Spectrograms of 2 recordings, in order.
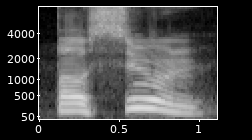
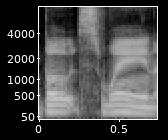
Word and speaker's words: boatswain: and bought this uh what they say is pronounced bosoon which looks like boat swain on the cannon but yeah it looks like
